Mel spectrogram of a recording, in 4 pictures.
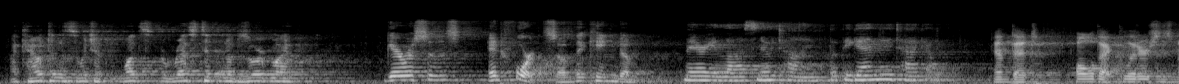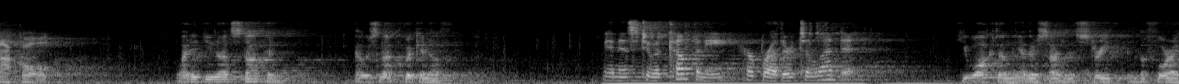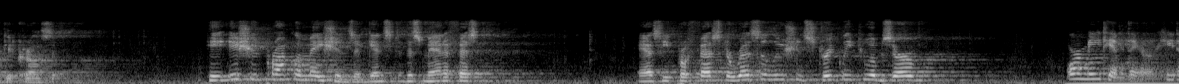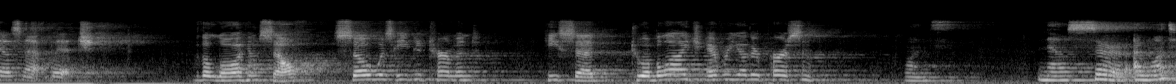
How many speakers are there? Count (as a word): six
